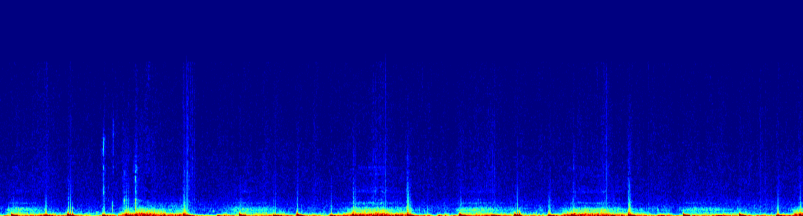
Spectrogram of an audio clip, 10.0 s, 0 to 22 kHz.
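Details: ASMR recording of a heartbeat: muffled low thumps repeating at roughly 86 a minute under a soft hum and mouth noise.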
